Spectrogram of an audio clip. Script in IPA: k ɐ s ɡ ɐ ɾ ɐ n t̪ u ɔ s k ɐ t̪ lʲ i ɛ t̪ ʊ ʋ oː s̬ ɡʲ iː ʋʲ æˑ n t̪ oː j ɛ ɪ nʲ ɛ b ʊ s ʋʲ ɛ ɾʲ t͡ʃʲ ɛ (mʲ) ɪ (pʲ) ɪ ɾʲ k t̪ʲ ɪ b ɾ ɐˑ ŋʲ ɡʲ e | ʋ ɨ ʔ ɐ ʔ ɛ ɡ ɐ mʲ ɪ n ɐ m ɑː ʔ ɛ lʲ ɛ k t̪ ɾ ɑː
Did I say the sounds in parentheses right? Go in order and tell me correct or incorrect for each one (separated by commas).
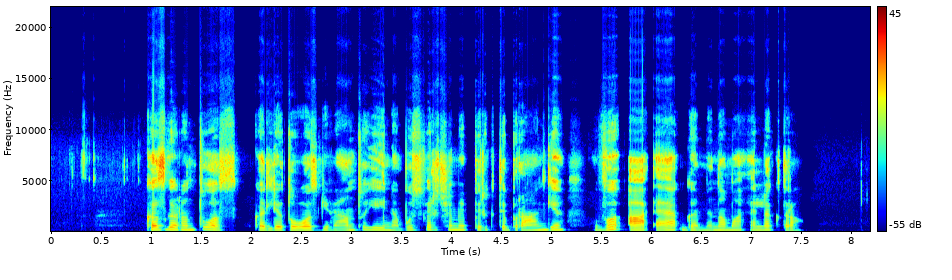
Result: correct, correct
